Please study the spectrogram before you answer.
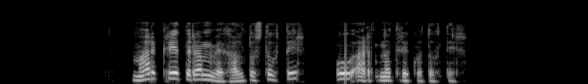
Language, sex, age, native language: Icelandic, female, 40-49, Icelandic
